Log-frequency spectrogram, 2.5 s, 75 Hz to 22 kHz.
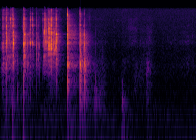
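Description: Canik TP9SA pistol being handled while it is cleared: a quick run of sharp metallic clicks and clacks in the first second, then a couple of fainter clicks.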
